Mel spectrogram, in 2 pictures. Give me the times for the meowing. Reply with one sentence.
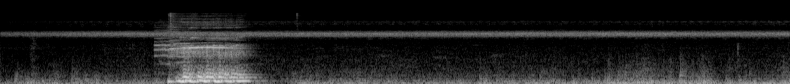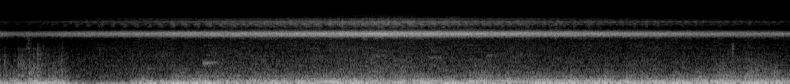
You can hear the meowing from 1.5 to 2.5 s.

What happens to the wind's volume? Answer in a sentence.
The volume of the wind goes up.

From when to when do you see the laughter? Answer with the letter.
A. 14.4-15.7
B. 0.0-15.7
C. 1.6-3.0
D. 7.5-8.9
C.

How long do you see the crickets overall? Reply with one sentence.
You can hear the crickets for 16 seconds altogether.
